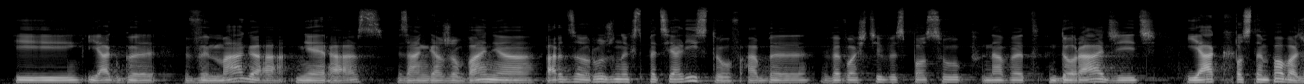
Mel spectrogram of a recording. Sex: male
